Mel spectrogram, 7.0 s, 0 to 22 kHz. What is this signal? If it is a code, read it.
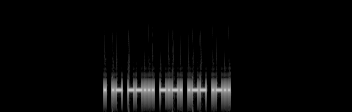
Morse code, heard as a keyed tone, about 32 wpm, 700 Hz. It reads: EA7CWL
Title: DXCC-100 Call Signs - 6 Characters - Repeated 3x - 30wpm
